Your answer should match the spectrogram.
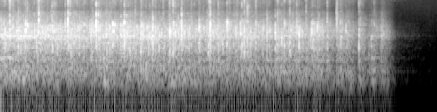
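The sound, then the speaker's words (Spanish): An audience applauds steadily for about four seconds, a dense wash of many hands clapping at even loudness before it stops abruptly. “Vamos, alguien tiene que aplaudir con nosotros.”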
